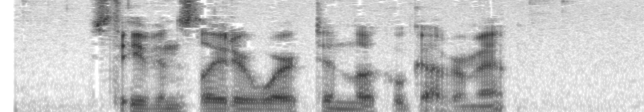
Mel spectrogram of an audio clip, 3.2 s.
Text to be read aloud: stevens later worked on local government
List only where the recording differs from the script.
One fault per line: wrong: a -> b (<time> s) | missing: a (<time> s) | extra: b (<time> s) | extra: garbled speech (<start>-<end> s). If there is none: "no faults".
wrong: on -> in (1.6 s)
